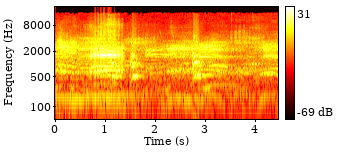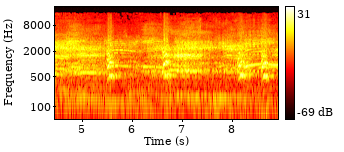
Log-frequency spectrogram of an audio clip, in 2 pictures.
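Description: A flock of sheep bleating, many calls overlapping one another, with a dog barking several times in short sharp barks.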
